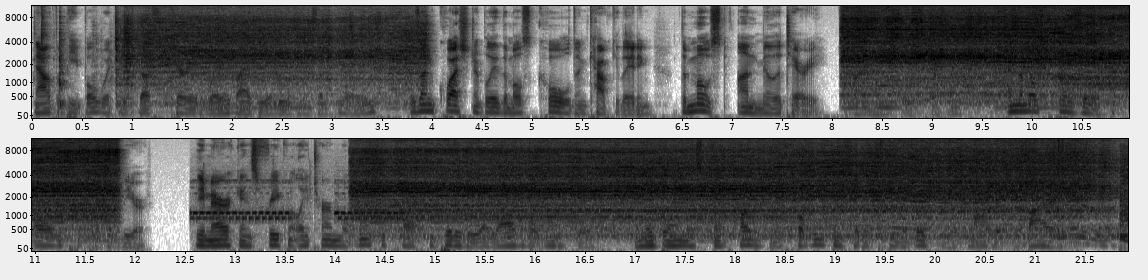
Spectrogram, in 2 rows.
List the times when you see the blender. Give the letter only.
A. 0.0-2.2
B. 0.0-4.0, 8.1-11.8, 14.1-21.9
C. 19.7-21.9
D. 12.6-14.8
B.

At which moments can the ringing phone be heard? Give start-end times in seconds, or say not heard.
12.6-14.8.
